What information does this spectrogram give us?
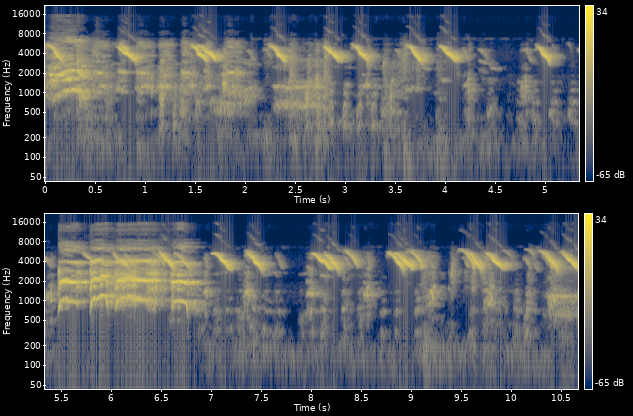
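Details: Junglefowl in Aceh, heard while being lured: rapid series of sharp, high descending chirps throughout, broken by one loud, rough, harmonic crow in the middle, with short pauses between bursts.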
